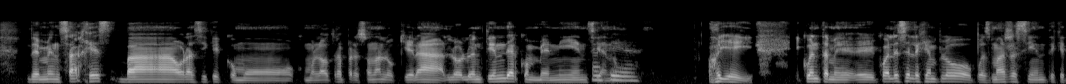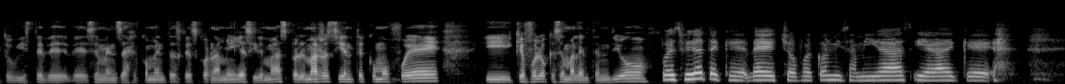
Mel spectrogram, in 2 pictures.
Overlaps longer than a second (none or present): none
